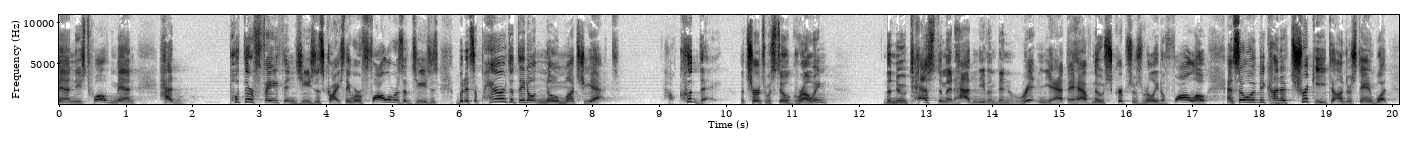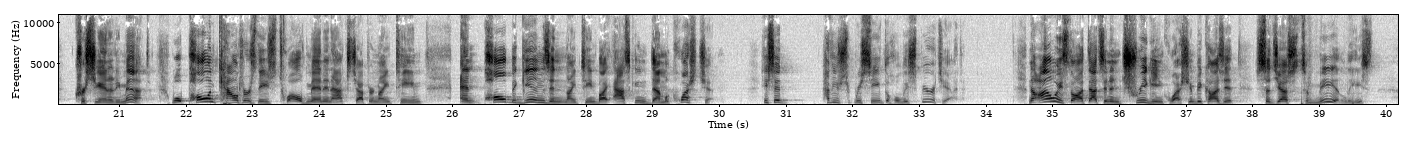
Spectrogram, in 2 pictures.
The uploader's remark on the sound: This message was delivered on January 07, 2024 at Amity UCC Church in Meyersdale, PA.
